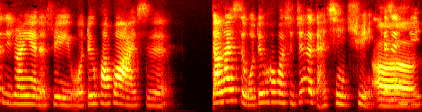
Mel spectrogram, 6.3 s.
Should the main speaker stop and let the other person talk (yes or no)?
no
